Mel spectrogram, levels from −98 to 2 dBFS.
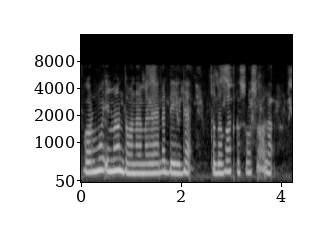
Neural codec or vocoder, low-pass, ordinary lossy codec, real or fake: codec, 16 kHz, 6 kbps, DAC; 7.2 kHz; none; fake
